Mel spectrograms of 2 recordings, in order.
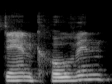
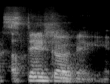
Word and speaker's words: Stankoven: It's Stankoven, not Stankoven.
